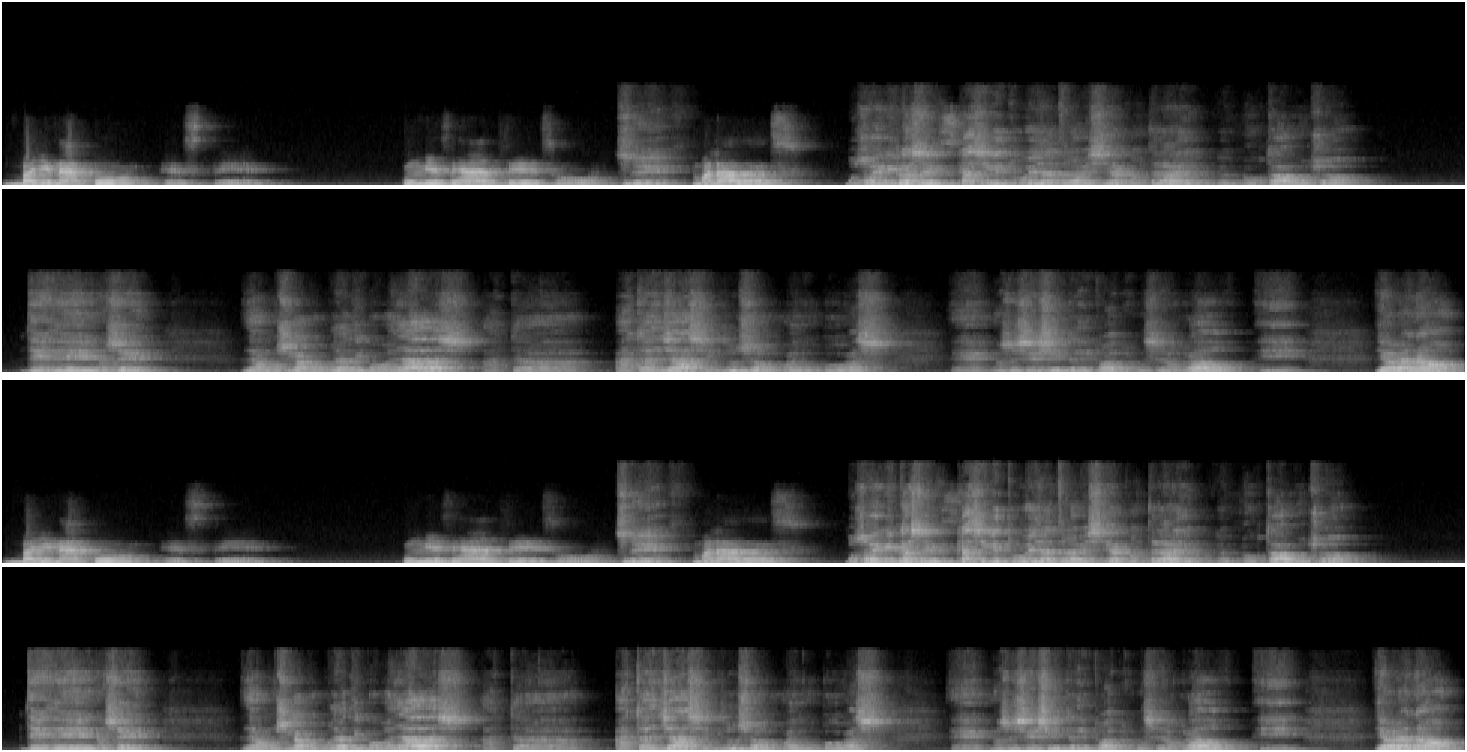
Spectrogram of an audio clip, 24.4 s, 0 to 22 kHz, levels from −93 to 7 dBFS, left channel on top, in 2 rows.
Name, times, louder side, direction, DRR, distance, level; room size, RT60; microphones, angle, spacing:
voice 1, 0.0-2.2 3.3-5.0 5.8-6.6 7.3-7.8 23.8-24.1, left 3 dB, 25° left, 4 dB, 0.3 m, -26 dB
voice 2, 5.1-5.5 7.0-11.2 12.3-13.4 14.2-17.0 17.3-22.4 22.7-24.3, right 2 dB, 55° right, -1 dB, 0.7 m, -29 dB
3.0 x 2.3 x 2.8 m, 0.74 s
head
